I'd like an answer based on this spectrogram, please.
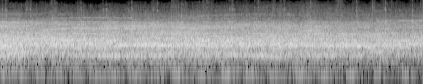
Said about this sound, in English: angry protesters outside the Parliament building were kept back behind railings, many booing the Prime Minister as he departed.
